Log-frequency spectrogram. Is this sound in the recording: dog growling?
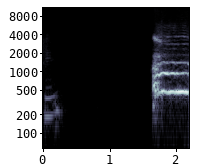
yes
